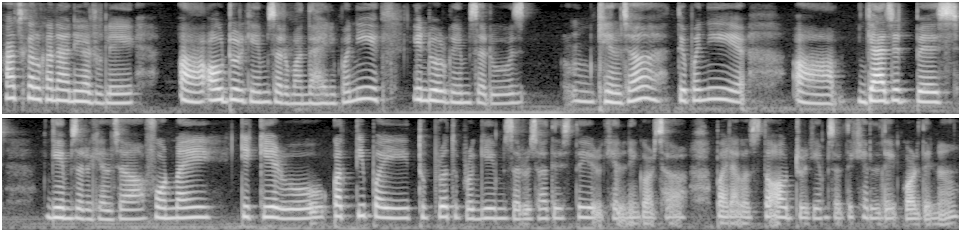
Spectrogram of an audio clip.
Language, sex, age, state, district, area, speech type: Nepali, female, 18-30, West Bengal, Darjeeling, rural, spontaneous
